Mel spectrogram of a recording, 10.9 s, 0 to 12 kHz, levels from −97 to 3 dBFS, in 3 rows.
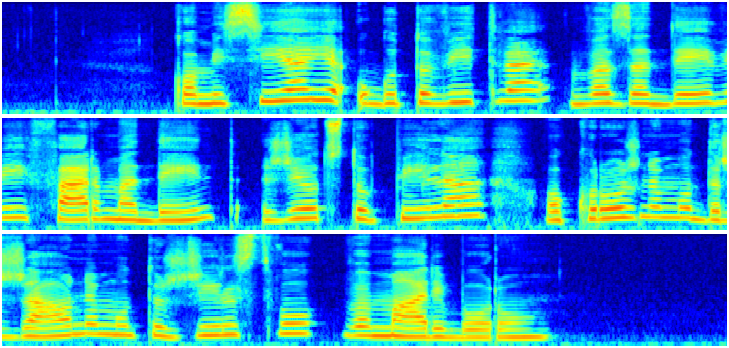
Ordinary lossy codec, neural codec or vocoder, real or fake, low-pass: none; vocoder, 24 kHz, 100 mel bands, Vocos; fake; none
